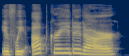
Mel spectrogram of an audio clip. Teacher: Again, if we upgraded our, and notice here we have connected speech, upgraded the D sound connects to the O.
